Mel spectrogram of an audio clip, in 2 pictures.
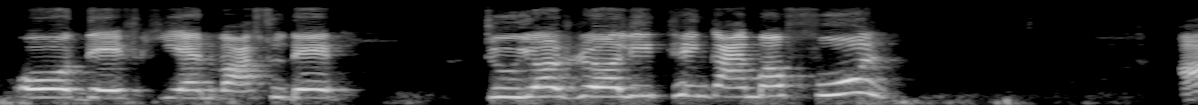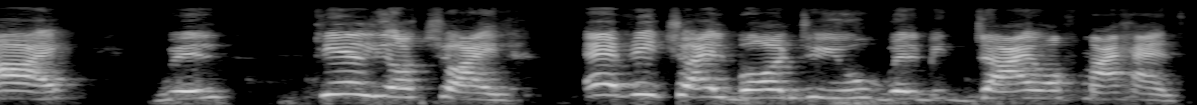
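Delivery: loud, menacing king's threat; loud villain threat. Acted. Kans threatening Devki and Vasudev, loud and menacing. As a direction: threaten them like a wicked king.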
